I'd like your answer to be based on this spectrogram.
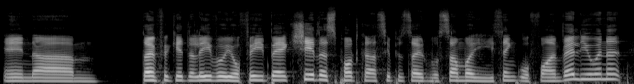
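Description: A man's voice: high-pitched, fairly quick, clear, resonant tone, dry recording, clean studio sound. A man with a broad New Zealand accent in casual podcast chat, laid-back and colloquial as he hosts. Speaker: podcast host.

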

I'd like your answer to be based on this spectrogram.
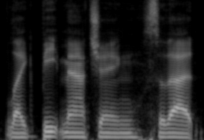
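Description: Male co-host, slightly deep and smooth, relaxed podcast conversation. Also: slow pace, dry recording, clean studio sound. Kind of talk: casual podcast chat.

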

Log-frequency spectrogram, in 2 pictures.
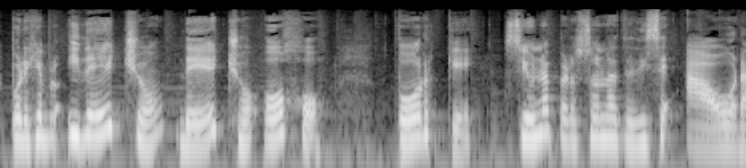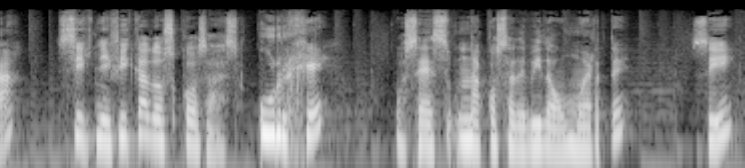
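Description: A young woman with a Mexican accent co-hosting a casual Spanish lesson podcast, telling animated stories. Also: measured pace, dry recording, soft background music. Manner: animated storytelling, acts out quotes in a high voice. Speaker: podcast co-host and Spanish tutor.

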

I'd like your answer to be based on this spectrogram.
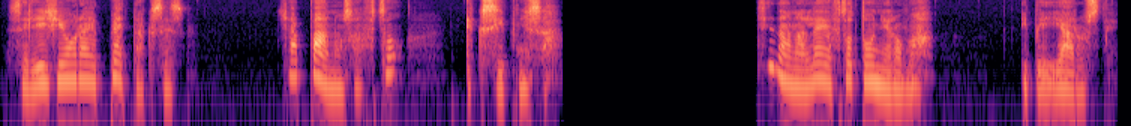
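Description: A woman reading aloud plays an anxious older mother from Crete, talking eagerly and hopefully to her sick daughter. Her voice is mid-pitched and close, with a dry storybook-reading sound. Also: no echo.

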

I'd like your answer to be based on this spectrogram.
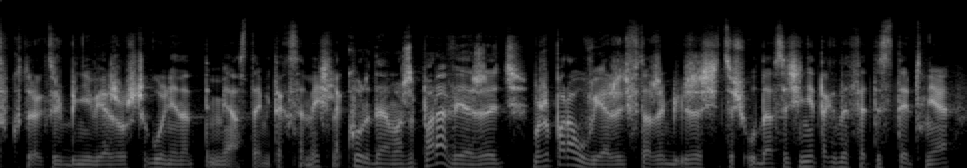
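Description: A man's voice: low-pitched, sharp tone. A young man leaving a casual, rambling, sweary voicemail for a friend, amused and wincing in pain as he talks. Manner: rambling, colloquial, heavily sweary storytelling.

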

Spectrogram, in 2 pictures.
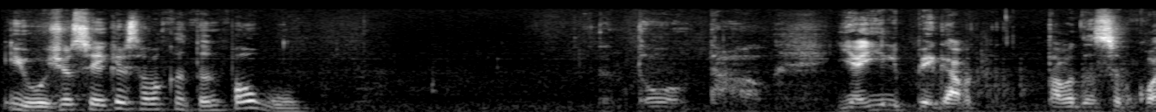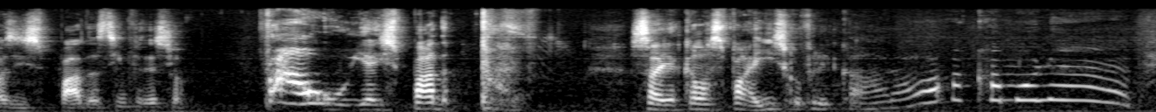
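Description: A woman tells a story in a casual podcast chat, and she acts out the voices of the people she quotes. Her voice sits fairly low but swings widely in pitch. A faint hum of ambience sits behind her. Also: quick pace, pauses often. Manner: animated, acts out quoted voices, laughs often. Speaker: guest.

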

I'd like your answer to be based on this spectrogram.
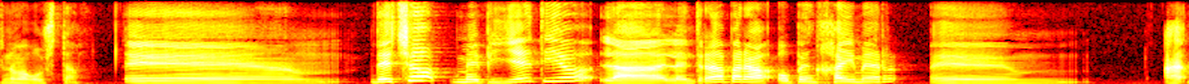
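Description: A young woman with a Spain Spanish accent, hosting a casual podcast monologue in a chatty, slangy, mildly profane way. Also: fairly low pitch. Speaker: podcast host.

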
